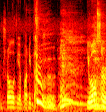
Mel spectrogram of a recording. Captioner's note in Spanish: Inspiración fuerte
